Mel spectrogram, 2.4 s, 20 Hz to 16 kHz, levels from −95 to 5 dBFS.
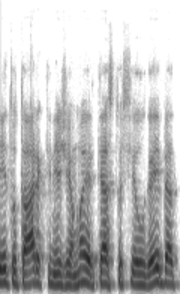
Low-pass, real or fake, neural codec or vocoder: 14.4 kHz; real; none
